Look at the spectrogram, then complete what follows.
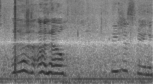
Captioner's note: laughs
